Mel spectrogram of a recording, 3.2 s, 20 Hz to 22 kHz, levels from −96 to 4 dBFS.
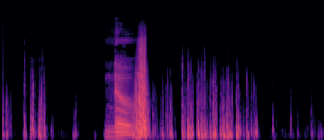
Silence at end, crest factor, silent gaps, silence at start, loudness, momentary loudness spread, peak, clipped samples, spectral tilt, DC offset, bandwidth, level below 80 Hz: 0.65 s; 24 dB; 0.79-1.03 s; 0 s; -38 LUFS; 21 LU; -16 dBFS; under 0.1%; -5.5 dB/octave; under 0.1%; 12 kHz; -80 dBFS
